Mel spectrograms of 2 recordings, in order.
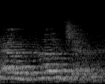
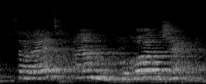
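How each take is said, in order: First: "broad jump" said with an English accent, English R. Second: Said in the usual way. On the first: Shown as a demonstration. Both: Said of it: "Avec l'accent anglais".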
